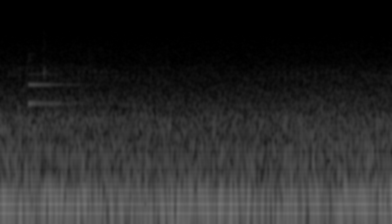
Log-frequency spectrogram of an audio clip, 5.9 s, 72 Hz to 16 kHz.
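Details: Restored 1976 Honda XL175 single, first ride after restoration with the clutch adjuster just set: steady low drone pulling evenly without revs flaring ahead of road speed; clutch gripping, accelerates cleanly.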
